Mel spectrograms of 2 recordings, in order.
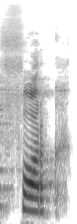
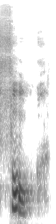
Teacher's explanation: हमें फॉर्क चाहिए, but the right pronunciation is फोक। The R is silent over here, right?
